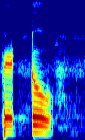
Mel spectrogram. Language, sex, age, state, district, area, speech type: Telugu, male, 18-30, Andhra Pradesh, Kakinada, rural, read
